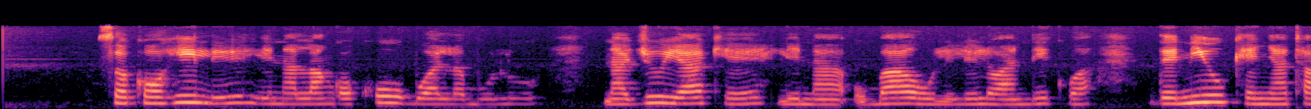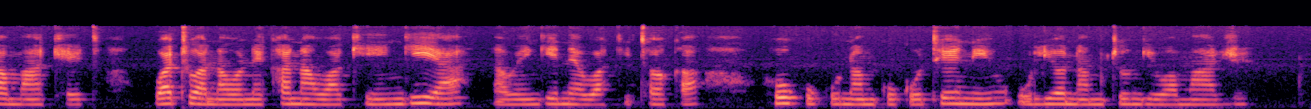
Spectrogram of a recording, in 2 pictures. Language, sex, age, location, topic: Swahili, female, 18-24, Nairobi, finance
